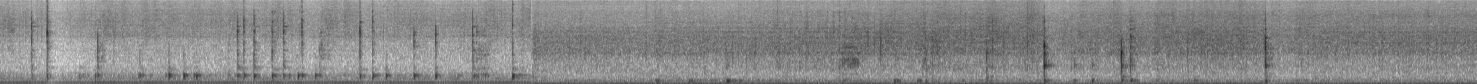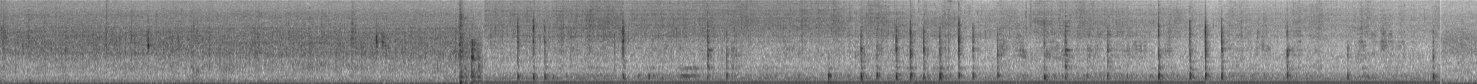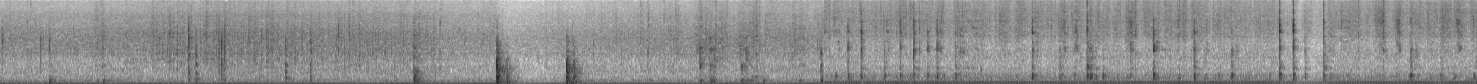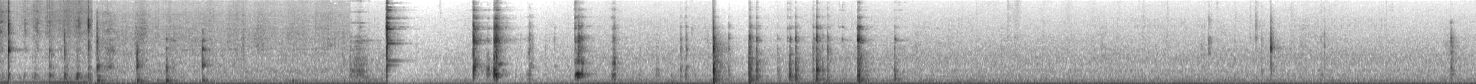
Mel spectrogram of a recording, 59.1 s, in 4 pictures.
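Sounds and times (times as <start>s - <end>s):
spatula scraping and tapping pan: 0.0s - 5.4s, 8.4s - 12.0s, 19.9s - 29.2s, 36.5s - 46.6s
fried rice sizzling in pan: 0.0s - 47.8s.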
